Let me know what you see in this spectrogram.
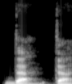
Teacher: esa th se pronuncia como una d pero una d d interdental quiere decir que la punta de la lengua está detrás de tus dientes superiores e inferiores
